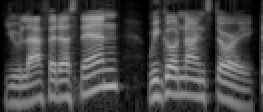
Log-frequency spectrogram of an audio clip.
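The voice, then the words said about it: Made-up put-on accent. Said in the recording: “I'm making up the accent.”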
